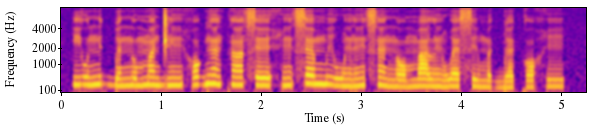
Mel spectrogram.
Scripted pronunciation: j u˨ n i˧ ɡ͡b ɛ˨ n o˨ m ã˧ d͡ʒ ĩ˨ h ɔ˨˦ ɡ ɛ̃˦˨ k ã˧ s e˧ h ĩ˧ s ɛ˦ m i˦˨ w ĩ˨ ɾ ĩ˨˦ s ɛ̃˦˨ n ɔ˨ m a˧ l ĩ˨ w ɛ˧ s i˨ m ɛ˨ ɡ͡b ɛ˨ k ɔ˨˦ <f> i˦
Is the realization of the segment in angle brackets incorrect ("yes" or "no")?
yes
